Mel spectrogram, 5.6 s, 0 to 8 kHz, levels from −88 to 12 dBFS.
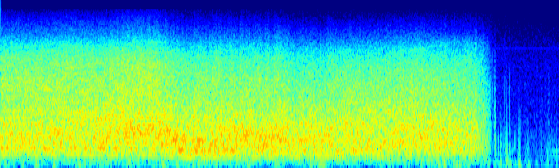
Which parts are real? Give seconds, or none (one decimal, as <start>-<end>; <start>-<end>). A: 0.0-1.0; 2.2-5.6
